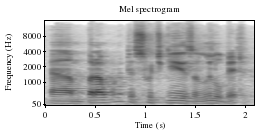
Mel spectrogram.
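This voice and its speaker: A man hosting a podcast, asking winding, hesitant questions in a conversational style with repeated words, recorded in a roomy space. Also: fairly quick. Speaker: podcast host. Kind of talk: conversational interviewing. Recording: roomy echo, noticeable rumbling background noise.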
